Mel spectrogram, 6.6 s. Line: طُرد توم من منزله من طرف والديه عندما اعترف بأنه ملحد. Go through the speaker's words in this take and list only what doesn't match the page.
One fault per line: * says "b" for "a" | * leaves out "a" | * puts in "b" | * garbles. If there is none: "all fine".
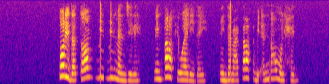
* puts in "من"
